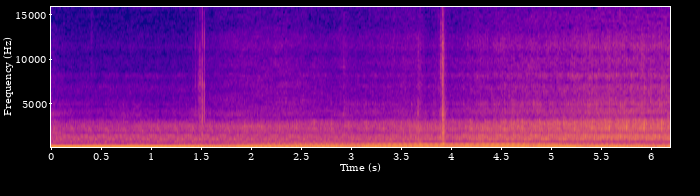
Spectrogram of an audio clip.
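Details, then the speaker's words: 2006 Ford F-350 6.0L V8 Powerstroke diesel, automatic 4x4, 216k miles, EGR deleted, factory head bolts, cold air intake; fires right up, steady deep even idle rumble with no knocks or misses; normal diesel idle. "Fires right up, runs and drives as it should."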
